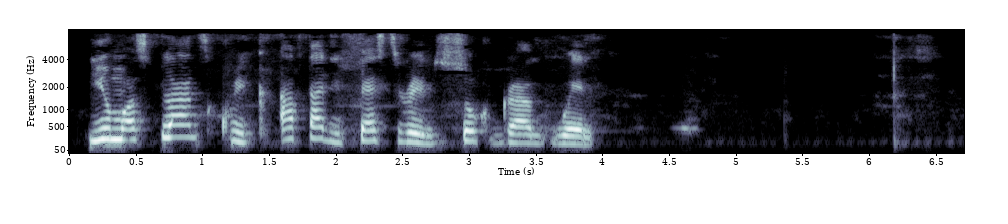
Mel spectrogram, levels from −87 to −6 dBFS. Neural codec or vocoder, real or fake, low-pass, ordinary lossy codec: codec, 16 kHz, 6 kbps, DAC; fake; 7.2 kHz; MP3, 48 kbps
